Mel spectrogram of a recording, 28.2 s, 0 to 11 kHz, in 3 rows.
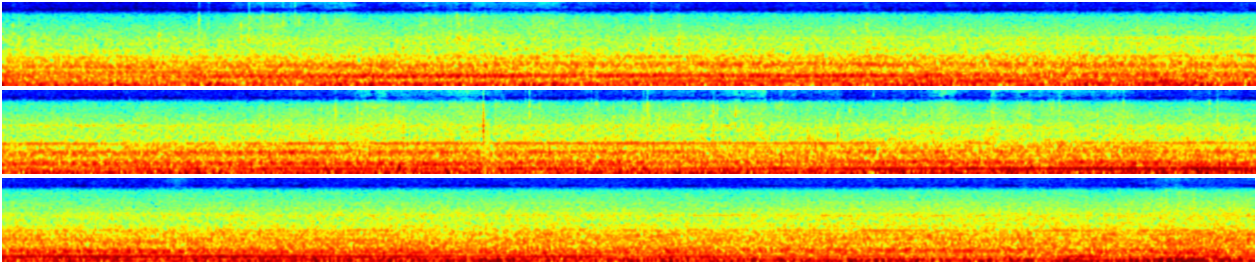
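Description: Seibu 2000 series electric train running, heard from inside the car: a steady low rumble with a few held hum tones, growing gradually louder.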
